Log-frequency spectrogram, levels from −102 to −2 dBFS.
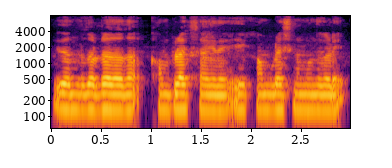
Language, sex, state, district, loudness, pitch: Kannada, male, Karnataka, Koppal, -19 LUFS, 130 Hz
